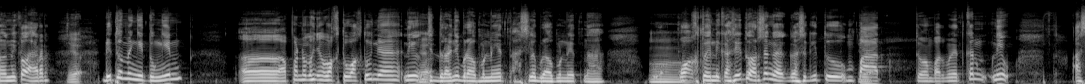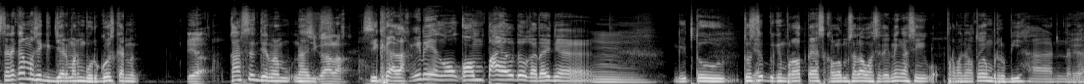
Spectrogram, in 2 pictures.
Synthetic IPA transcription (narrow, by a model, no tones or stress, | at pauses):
alanikəlardiait̪uməŋit̪uŋɪn | ʔəapanamaɲawak̚t̪uwak̚t̪uɲanit͡ʃədəɾaɲabəɾapamənɪt̪̚hasɪlɲabəɾapamənɪt̪̚nah | wak̚t̪ujaŋdikas̬ɪhit̪uhaɾus̬ɲaɡaŋɡas̬əɡit̪uəmpat̪̚ | tumaəmpat̪̚mənɪt̪̚kanniʔa̰st̪aɲakanmas̬ɪhɡid͡ʒərmanburɡʊskan | kasɲad͡ʒərmannaɡalasiɡalakinijaŋkompajlt̪ʊkat̪aɲa | ɡit̪ut̪ɾʊs̬dibikɪnpɾot̪ɛskalomis̬alawaksiat̪iniŋasɪhpərmaɲwak̚t̪ujaŋbərləbiɦandana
